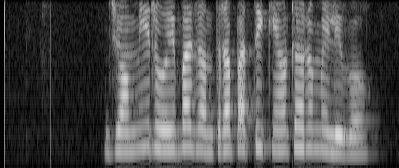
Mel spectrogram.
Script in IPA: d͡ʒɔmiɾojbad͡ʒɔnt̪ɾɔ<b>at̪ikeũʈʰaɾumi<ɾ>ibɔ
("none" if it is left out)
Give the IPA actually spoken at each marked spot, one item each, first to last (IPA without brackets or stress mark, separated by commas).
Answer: p, ɭ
